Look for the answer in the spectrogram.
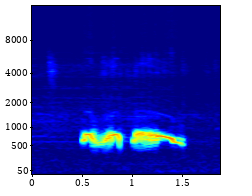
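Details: Decoy spotted dove cooing to draw in wild doves: one mellow, low, quavering coo, then a longer steady note that falls off at the end, clean with no other sounds.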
